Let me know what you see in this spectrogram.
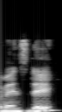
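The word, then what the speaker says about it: Wednesday: देखो ये common words है जिसमें D है लेकिन वो हमेशा साइलेंट रहता है, जैसे वेंसडे, हैंडसम, हैंकरचिप एंड सैंडविच।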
